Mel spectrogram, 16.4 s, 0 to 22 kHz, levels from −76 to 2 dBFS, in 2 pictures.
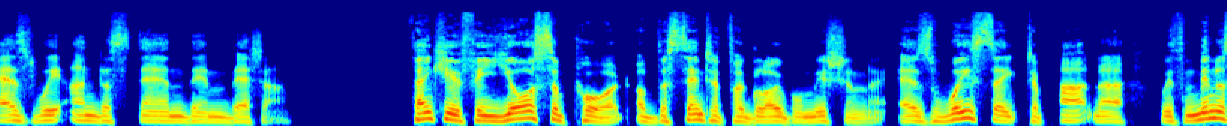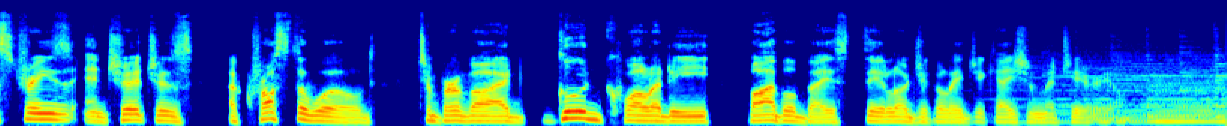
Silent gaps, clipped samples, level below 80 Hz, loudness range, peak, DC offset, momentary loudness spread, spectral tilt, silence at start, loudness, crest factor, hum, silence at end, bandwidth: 1.97-2.72 s, 5.94-5.98 s, 7.67-7.73 s, 9.63-9.69 s, 10.89-10.97 s, 11.73-11.79 s, 13.06-13.16 s, 13.87-13.93 s; under 0.1%; -56 dBFS; 3 LU; -2 dBFS; under 0.1%; 11 LU; -5.5 dB/octave; 0 s; -20 LUFS; 18 dB; none; 0 s; 15.5 kHz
